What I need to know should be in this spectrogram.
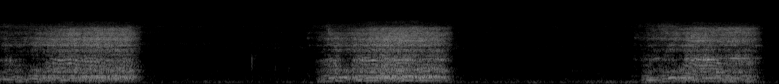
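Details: Snoring from an adult man (uncle): long, loud, harsh snores about every three seconds with quiet gaps between them; heavy rhythmic snoring.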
